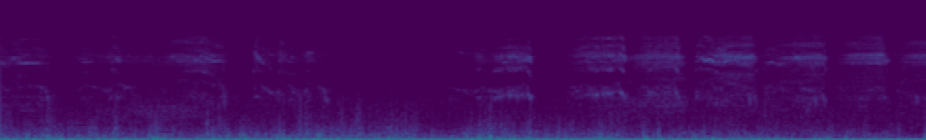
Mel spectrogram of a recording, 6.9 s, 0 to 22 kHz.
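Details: Saker falcon at its nest box during a feeding on 17 June 2018 at 10:31: scattered harsh notes at first, building into a quick series of rasping calls in the second half, over loud low rumble.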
